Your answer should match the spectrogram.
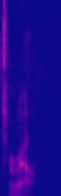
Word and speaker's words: Terrell: They weren't saying Terrell. – Terrell? – Yeah. They kept calling him Terrell. It bothered me. I'm like, no, it's Terrell. It's Terrell Owens.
